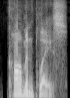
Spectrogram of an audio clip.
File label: "commonplace", American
